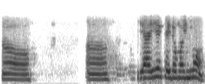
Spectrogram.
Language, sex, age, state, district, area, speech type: Manipuri, female, 60+, Manipur, Imphal East, rural, conversation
